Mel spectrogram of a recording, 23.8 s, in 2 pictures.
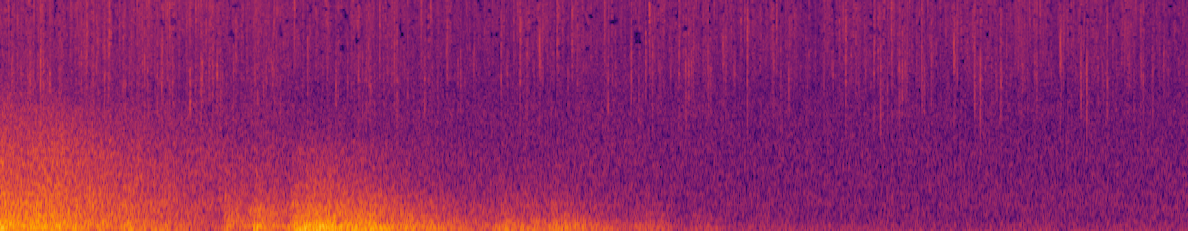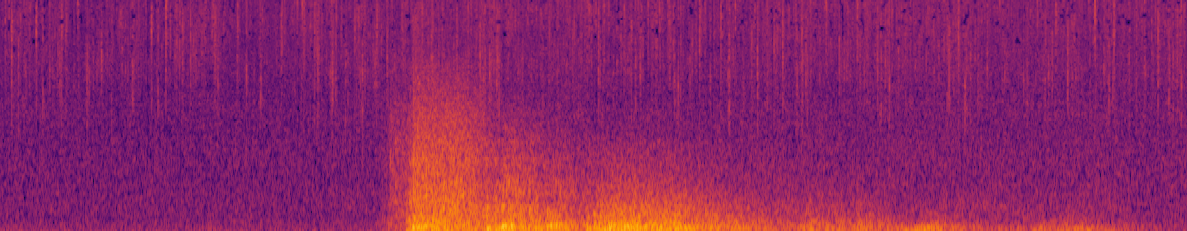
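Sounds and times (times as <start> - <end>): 
deep rolling thunder: 0.0 - 6.7, 15.7 - 23.1
steady rain: 0.0 - 23.7.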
